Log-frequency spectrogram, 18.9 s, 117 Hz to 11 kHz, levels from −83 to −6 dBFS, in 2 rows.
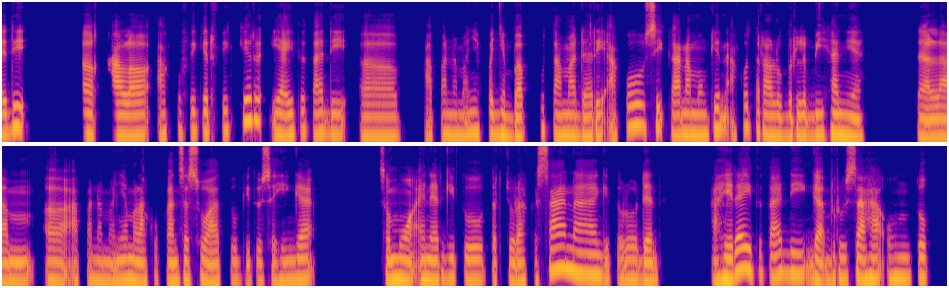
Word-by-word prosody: Jadi, 180 +6 +3 0.6
eee, 150 -2 +3
kalau 140 0 +4
aku 150 +1 -6
pikir-pikir 165 +10 -2
iya 150 - +1
itu 150 +4 -1
tadi, 145 -1 -2
eee, 135 0 -2 0.3
apa 145 - -6
namanya, 145 +2 -1
penyebab 140 -3 0
utama 140 -4 -1
dari 135 +1 0
aku 190 +8 -1
sih 185 0 +2
karena 145 +1 +2
mungkin 145 +4 0
aku 185 - -6
terlalu 140 -6 0 0.2
berlebihan 145 +1 +1
ya 130 -3 +2 0.5
dalam, 125 +1 +2
eee, 130 -1 0
apa 120 +3 -5
namanya, 130 +1 -1
melakukan 130 -1 0
sesuatu 130 0 +1
gitu 125 0 -5
sehingga 135 +3 +1 0.6
semua 135 0 +2
energi 140 +1 +1
itu 140 0 -1
tercurah 125 -2 -2
ke 130 - -17
sana 185 -1 +4
gitu - - -4
loh 135 0 0
dan 130 0 +3 0.5
akhirnya 145 +9 +4
itu 175 -3 -3
tadi 170 +2 0
nggak 135 -4 +3
berusaha 145 -1 +3
untuk, 145 0 -1
140 Hz, 145 wpm, -25 LUFS, 135-150 Hz, 0.6 s, kalau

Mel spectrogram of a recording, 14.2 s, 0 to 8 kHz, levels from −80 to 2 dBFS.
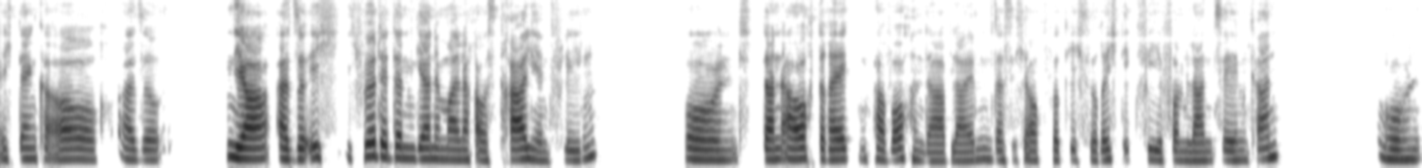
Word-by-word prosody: ich 180 - -7
denke 185 -1 -3
auch. 175 -1 +2 0.2
Also 170 -3 -4 0.7
ja, 190 -3 +8
also, 185 -2 +2
ich 200 +8 -1
ich 200 - -15
würde 225 -1 +5
dann 195 -1 0
gerne 185 0 +1
mal 175 -1 0
nach 170 0 -3
Australien 170 0 +2
fliegen 165 - -7 0.9
und 170 -2 +1 0.2
dann 175 0 +4
auch 185 +1 +5
direkt 175 0 0
'n 180 - -14
paar 175 -3 -2
Wochen 175 -2 -2
da 150 0 -3
bleiben, 155 +4 -5
dass 165 -2 -7
ich - - -8
auch 160 -1 -3
wirklich 165 0 -7
so 165 - -6
richtig 170 +2 -7
viel 170 -2 -4
vom 160 +1 -6
Land 155 +1 -3
sehen 165 -1 -3
kann. 190 +7 -1 1.0
Und, 175 -4 -1
175 Hz, 150 wpm, -23 LUFS, 165-185 Hz, 1.0 s, ja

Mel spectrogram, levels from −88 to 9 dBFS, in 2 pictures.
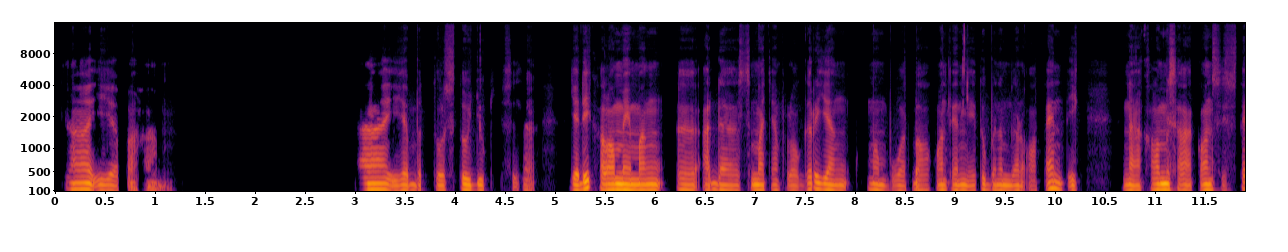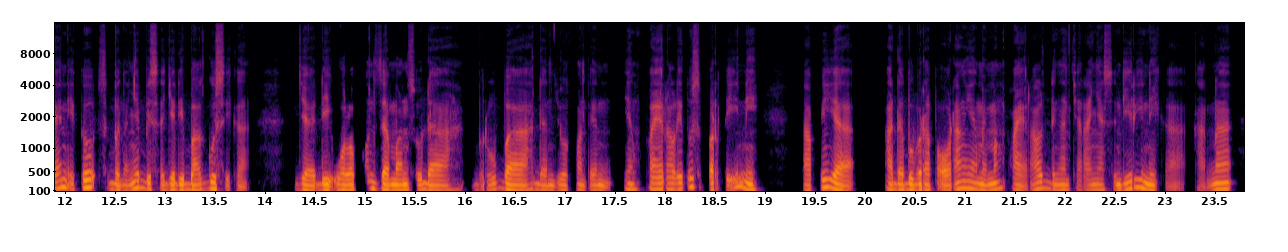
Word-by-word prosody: Ah, 130 0 +3
iya 110 0 -2
paham. - - -11 1.9
Ah, 125 0 +4
iya 105 +2 0
betul, 110 -1 -4
setuju 115 -2 0
ki - - -38
sih - - -14
Kak. - - -11 0.4
Jadi 120 +5 +5
kalau 120 -1 +4
memang, 115 -1 +6
eee, 115 -1 -1
ada 115 -2 -2
semacam 115 +1 -1
vlogger 105 +5 -6
yang 115 -3 +2 0.3
membuat 110 -3 -4
bahwa 110 0 -4
kontennya 110 -1 -2
itu 120 - -3
benar-benar 110 -2 -1
otentik, 125 +1 -3 0.4
nah 110 -1 0
kalau 120 0 +3
misalnya 115 -3 +3
konsisten 120 +8 -1
itu 165 +1 +4
sebenarnya 125 +3 -1
bisa 130 -7 -2
jadi 115 0 +1
bagus 120 +5 +1
sih - - -19
Kak. - - -8 0.4
Jadi 115 0 +2
walaupun 115 +5 +1
zaman 115 -2 +4
sudah 110 -1 -1
berubah 115 0 0
dan 110 -3 -2
juga 110 -1 -2
konten 110 -3 -3
yang 120 -1 -1
viral 130 -1 0
itu 135 +7 0
seperti - - -3
ini. 120 -6 +3 0.4
Tapi 145 +8 +1
ya, 105 -4 +3 0.3
ada 120 -1 +1
beberapa 115 -1 +2
orang 135 +8 +1
yang 135 -4 +1
memang 120 +5 +1
viral 115 +3 -2
dengan 115 -5 -1
caranya 115 +1 -5
sendiri 130 +7 0
nih 110 -2 +3
Kak. - - -12
Karena, 130 +3 0
115 Hz, 155 wpm, -21 LUFS, 110-125 Hz, 1.9 s, memang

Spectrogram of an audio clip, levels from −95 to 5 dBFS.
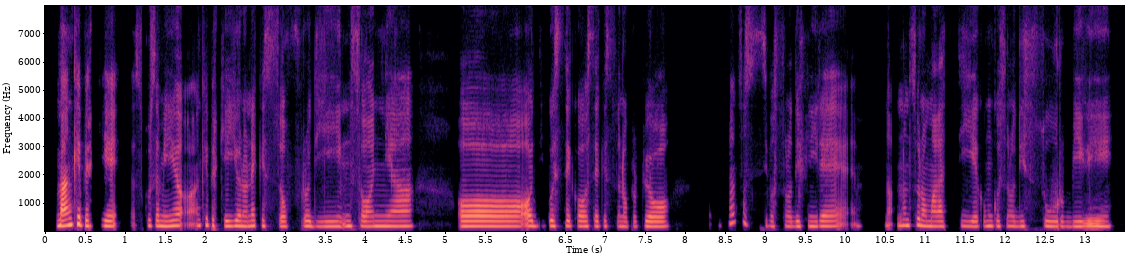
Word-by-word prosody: Ma 195 -1 +10
anche 240 +5 +7
perché 190 -2 +1
scusami, 195 -2 -1
io 200 +2 +3
anche 230 -2 -5
perché 205 -3 -4
io 185 +1 +3
non 180 0 +2
è 195 - +1
che 195 - -4
soffro 185 0 -4
di 175 0 -2
insonnia 180 0 0 0.5
o 180 - +2 0.7
o 185 - +3
di 180 - -3
queste 190 0 -1
cose 180 0 -2
che 185 - -8
sono 175 -2 -7
proprio, 175 0 -1 0.7
non 290 +2 -5
so 320 - -12
se 235 - -16
si 195 - -17
possono 175 0 -9
definire 180 0 -2 0.4
no, 225 +2 -11
non 210 -1 -1
sono 205 -3 0
malattie 180 0 -3
comunque 185 0 -3
sono 180 0 -7
disturbi 175 -1 -4
vi 180 -1 +1
185 Hz, 160 wpm, -23 LUFS, 180-195 Hz, 0.7 s, Ma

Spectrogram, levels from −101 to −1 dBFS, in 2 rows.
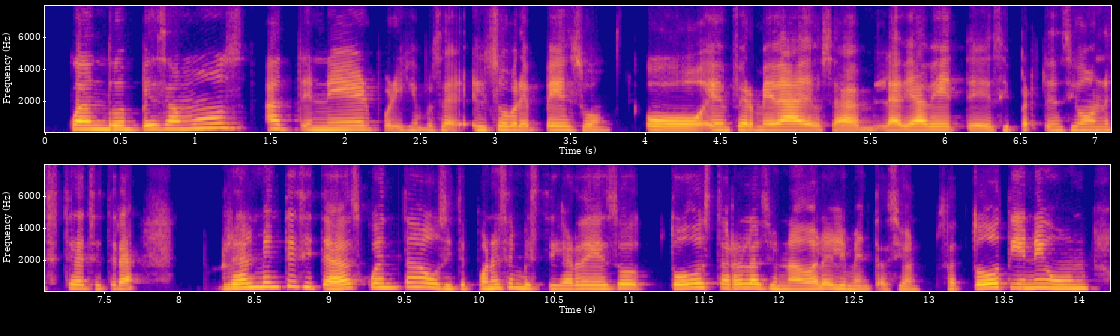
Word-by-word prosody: cuando 250 -1 +5
empezamos 260 +7 0
a 270 -5 +1
tener, 230 +2 -2
por - - -7
ejemplo, 205 +3 -11
o - - -14
sea, 210 - -5
el 220 -1 -4
sobrepeso 210 -3 -2 0.2
o 195 -2 +4
enfermedades, 200 -1 +3
o - - -6
sea, 90 +1 0
la 100 - +1
diabetes, 195 -1 +1
hipertensión, 200 0 -6
etcétera, 235 +4 -3
etcétera, 220 -1 -3 0.5
realmente 300 +7 +2
si 305 -2 -2
te 245 - +2
das 240 +3 +5
cuenta 285 +1 -1
o 270 - 0
si 225 - -3
te 225 - -6
pones 230 +3 -2
a 275 - -2
investigar 225 -4 -3
de 225 0 +2
eso, 245 +1 0
todo 245 +3 +3
está 270 -2 -4
relacionado 230 -6 0
a - - +1
la - - 0
alimentación. 185 -4 -5
O - - -38
sea, 200 - -7
todo 250 +7 +4
tiene 265 0 0
un 245 0 +1
230 Hz, 180 wpm, -21 LUFS, 205-255 Hz, 0.5 s, cuando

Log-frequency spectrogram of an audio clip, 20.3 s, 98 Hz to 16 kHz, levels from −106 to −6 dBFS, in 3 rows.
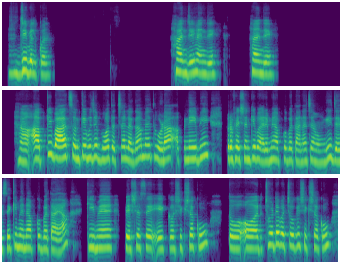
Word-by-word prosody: हुँ 215 -1 -7
जी, 255 +2 +3
बिल्कुल। 205 -3 -2 2.4
हाँ 240 -2 +2
जी, 215 +2 0
हाँ 230 -2 -1
जी। 200 - -1 0.8
हाँ 230 -1 +3
जी। 205 -1 -2 1.7
हाँ, 215 -3 -1
आपकी 255 +7 +3
बात 270 -1 +9
सुनके 275 -1 +1
मुझे 270 +1 0
बहुत 245 +1 -1
अच्छा 245 +2 -2
लगा। 235 +1 0
मैं 285 0 -2
थोड़ा 240 -3 +2
अपने 245 0 -1
भी 280 +6 -1 0.4
प्रोफ़ेशन 250 0 +1
के 260 +2 +1
बारे 215 -4 0
में 240 +3 -3
आपको 235 +1 -3
बताना 220 -2 -4
चाहूँगी। 220 +3 -4
जैसे 230 -1 -1
कि 265 +4 -6
मैंने 240 -2 0
आपको 235 +1 -2
बताया 220 +4 -1 0.4
कि 245 -1 -1
मैं 235 +1 +1 0.3
पेशे 230 +2 +1
से 240 -1 0 0.2
एक 220 +1 -6
शिक्षक 235 +2 -3
हूँ, 280 +6 -1 0.4
तो 235 -2 +3
और 230 +1 +2
छोटे 285 +1 +3
बच्चों 270 -2 +1
की 270 +2 -4
शिक्षक 245 -2 -6
हूँ। 265 +4 -2
240 Hz, 140 wpm, -24 LUFS, 225-255 Hz, 2.4 s, बात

